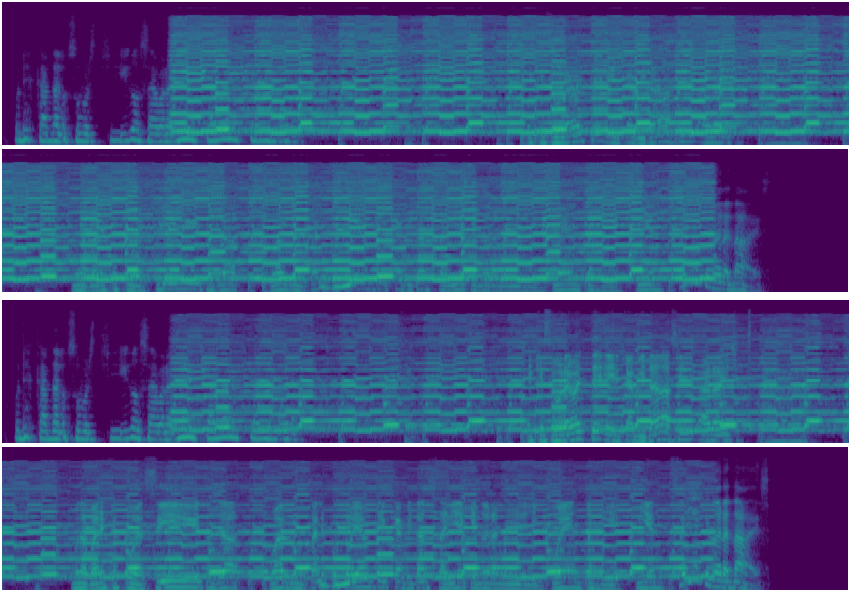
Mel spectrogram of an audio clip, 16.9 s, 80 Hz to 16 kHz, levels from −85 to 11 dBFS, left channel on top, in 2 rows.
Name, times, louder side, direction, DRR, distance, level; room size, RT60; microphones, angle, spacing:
voice 1, 0.1-3.0 11.6-12.0, right 2 dB, 15° right, 0.3 m, -39 dB
sound 1, 1.7-15.6, left 3 dB, 85° left, 0.6 m, -30 dB
voice 2, 4.0-4.5 4.9-8.1 9.2-10.9 11.1-16.1, right 6 dB, 80° right, 0.5 m, -37 dB
2.4 x 2.0 x 3.3 m
head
